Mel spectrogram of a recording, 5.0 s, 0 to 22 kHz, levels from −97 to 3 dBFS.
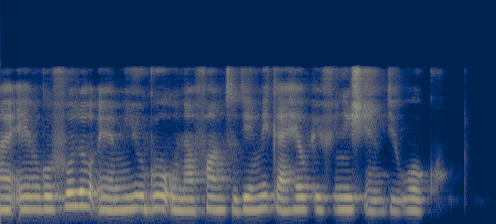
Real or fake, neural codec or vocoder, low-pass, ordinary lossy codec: fake; codec, 24 kHz, 1.2 kbps, DualCodec; 7.2 kHz; none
